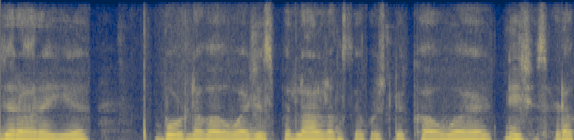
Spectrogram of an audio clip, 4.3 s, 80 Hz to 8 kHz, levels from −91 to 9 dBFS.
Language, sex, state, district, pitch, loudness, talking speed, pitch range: Hindi, female, Bihar, Araria, 200 Hz, -16 LUFS, 265 wpm, 195-210 Hz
